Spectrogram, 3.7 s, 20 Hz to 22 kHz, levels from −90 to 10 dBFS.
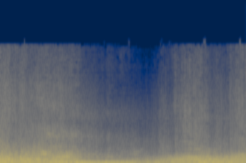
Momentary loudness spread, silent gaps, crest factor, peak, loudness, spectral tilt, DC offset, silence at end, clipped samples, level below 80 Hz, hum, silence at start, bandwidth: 6 LU; none; 14 dB; -4 dBFS; -19 LUFS; -5.5 dB/octave; under 0.1%; 0 s; under 0.1%; -32 dBFS; none; 0 s; 16.5 kHz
